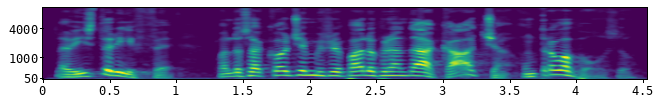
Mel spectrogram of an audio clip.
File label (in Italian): "poso", crespinese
